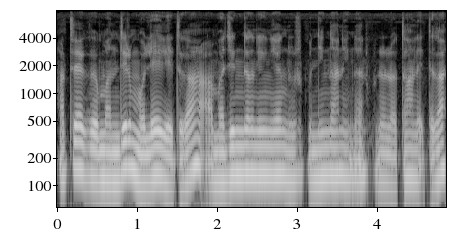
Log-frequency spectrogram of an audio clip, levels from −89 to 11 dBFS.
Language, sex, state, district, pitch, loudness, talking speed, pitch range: Wancho, male, Arunachal Pradesh, Longding, 125 Hz, -15 LUFS, 270 wpm, 115-130 Hz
